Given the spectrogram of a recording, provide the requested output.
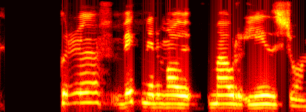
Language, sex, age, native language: Icelandic, female, 9, Icelandic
